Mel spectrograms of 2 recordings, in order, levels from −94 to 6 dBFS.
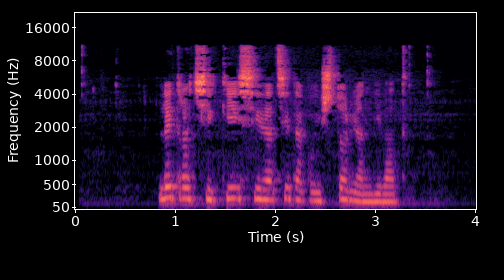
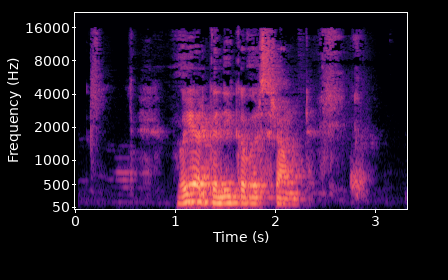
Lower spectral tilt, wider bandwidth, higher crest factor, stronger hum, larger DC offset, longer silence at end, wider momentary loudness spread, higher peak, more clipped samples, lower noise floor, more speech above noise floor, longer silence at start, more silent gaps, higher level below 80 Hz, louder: second, -1.5 dB/octave vs -5.5 dB/octave; second, 11.5 kHz vs 16.5 kHz; first, 24 dB vs 18 dB; neither; neither; first, 0.7 s vs 0.45 s; second, 16 LU vs 22 LU; about the same, 0 dBFS vs -2 dBFS; neither; first, -61 dBFS vs -45 dBFS; first, 37 dB vs 29 dB; first, 0.85 s vs 0.15 s; neither; second, -68 dBFS vs -52 dBFS; second, -20 LUFS vs -16 LUFS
